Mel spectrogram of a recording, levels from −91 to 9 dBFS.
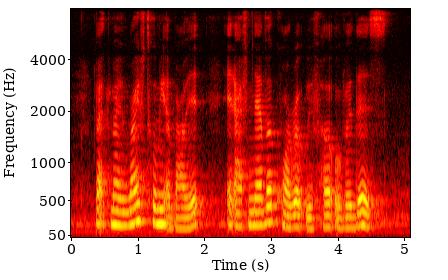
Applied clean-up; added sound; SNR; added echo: none; none; none; none.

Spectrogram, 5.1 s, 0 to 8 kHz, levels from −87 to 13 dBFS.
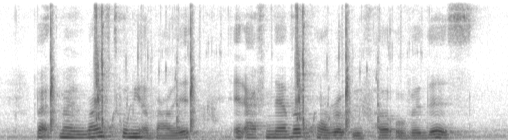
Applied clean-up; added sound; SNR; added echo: none; Clapping + Water / Splash, splatter; 11 dB; none.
